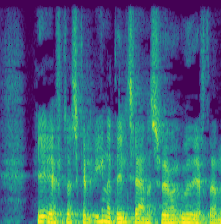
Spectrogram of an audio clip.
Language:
Danish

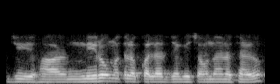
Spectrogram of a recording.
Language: Sindhi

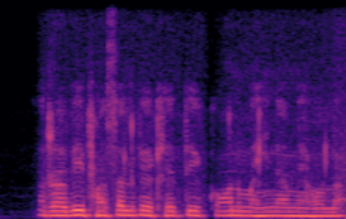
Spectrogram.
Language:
Bhojpuri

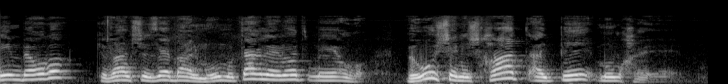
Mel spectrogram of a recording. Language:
Hebrew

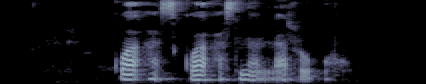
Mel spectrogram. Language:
Teutila Cuicatec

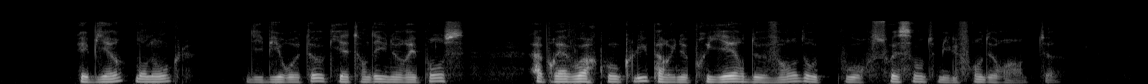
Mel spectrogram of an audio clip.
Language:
French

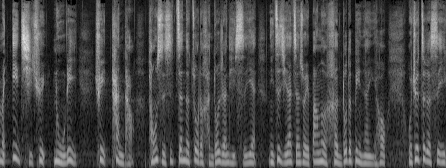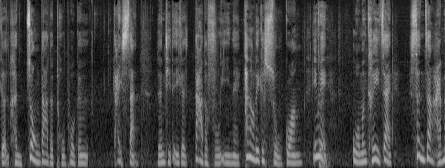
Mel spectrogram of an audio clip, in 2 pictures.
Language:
Chinese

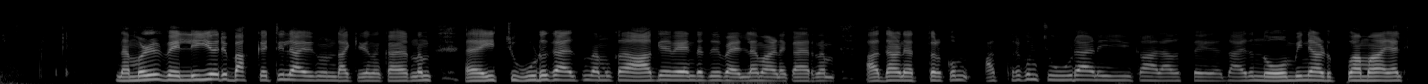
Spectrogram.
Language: Malayalam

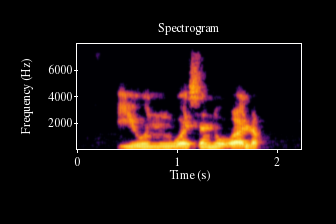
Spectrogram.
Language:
Kabyle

